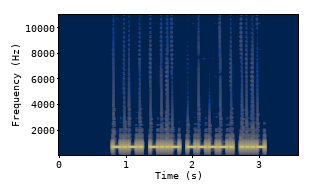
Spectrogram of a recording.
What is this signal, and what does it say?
Morse code, heard as a keyed tone, about 30 wpm, 700 Hz. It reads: CX9V
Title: DXCC-100 Call Signs - 4 Characters - Repeated 3x - 30wpm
